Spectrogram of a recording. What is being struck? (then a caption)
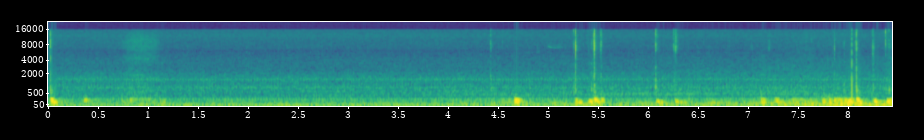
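Plastic laptop keyboard keys. Single fingertips tap the keys of a silver plastic laptop keyboard, producing soft, low, dull key taps with faint bright clicks. The taps are quiet, short and irregular, sparse at first and then coming more often toward the end over a steady low background hush.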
